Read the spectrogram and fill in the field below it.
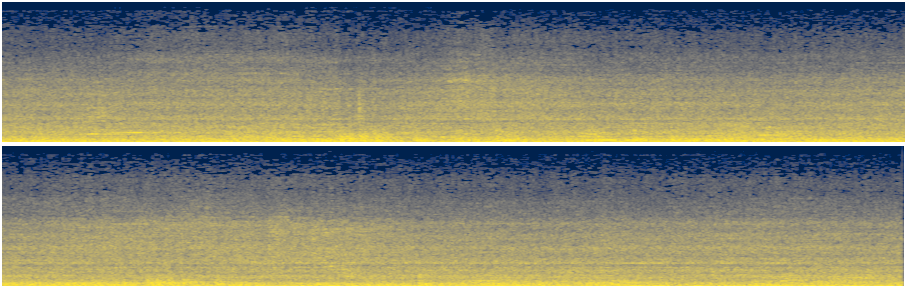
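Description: A large engine runs with a loud, steady rumbling and clanking.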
